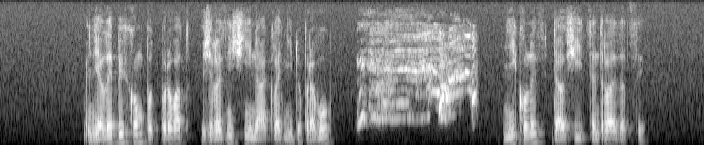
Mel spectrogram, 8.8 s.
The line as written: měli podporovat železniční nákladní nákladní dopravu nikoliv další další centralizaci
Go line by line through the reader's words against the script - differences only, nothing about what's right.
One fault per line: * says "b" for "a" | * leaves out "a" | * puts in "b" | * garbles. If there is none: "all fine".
* puts in "bychom"
* leaves out "nákladní"
* leaves out "další"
